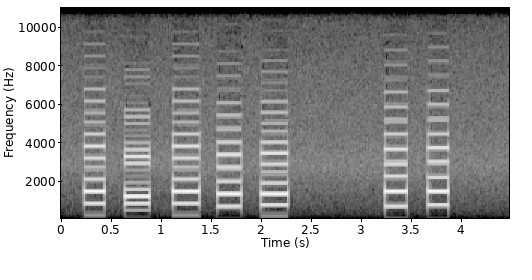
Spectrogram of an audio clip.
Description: DTMF, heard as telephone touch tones, dialled by hand, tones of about 260 ms. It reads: 97925 36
